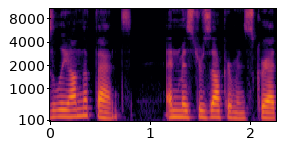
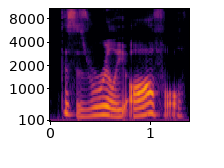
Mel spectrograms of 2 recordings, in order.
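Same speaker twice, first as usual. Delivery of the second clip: dismayed; 5 semitones higher than usual. A narrator's reading. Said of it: "thought Wilbur".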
